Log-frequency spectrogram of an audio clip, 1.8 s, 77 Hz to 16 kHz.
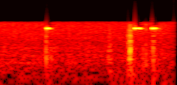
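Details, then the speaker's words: Continuity check on a 1957 RCA Institutes kit AM tube radio chassis, one meter lead on chassis: short sharp beeps on each probe touch confirm the ground connections are good. "so i have one meter lead connected to chassis and we'll just go around that's good that's good good"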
